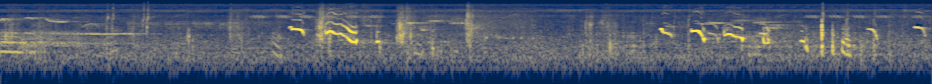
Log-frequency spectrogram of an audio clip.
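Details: Puppies give scattered high whines and short yelping cries that bend downward, in two loose bursts separated by quieter stretches, with a soft pulsing high tone and faint background hiss.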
